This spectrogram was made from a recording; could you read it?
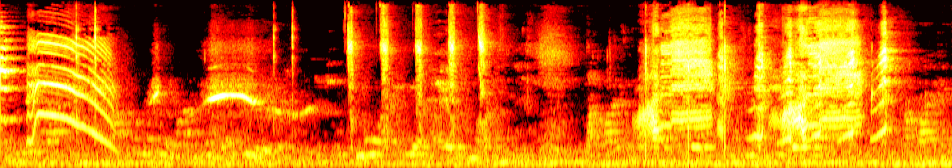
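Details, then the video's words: Two pet green parrots talk together in Urdu; a loud descending wail, a short whistled note, a row of sharp clicks, then bursts of harsh screechy chatter. "Talking parrots naughty couple of mian mithu funny talk each other"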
